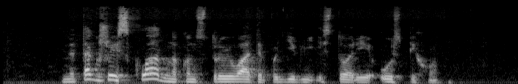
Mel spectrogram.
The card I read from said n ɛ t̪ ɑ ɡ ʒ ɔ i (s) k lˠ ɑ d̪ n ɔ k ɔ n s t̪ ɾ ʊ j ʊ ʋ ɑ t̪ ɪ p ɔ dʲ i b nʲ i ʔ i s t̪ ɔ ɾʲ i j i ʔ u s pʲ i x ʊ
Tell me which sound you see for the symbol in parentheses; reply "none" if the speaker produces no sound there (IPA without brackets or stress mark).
s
